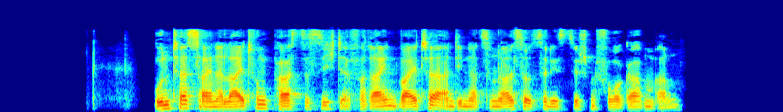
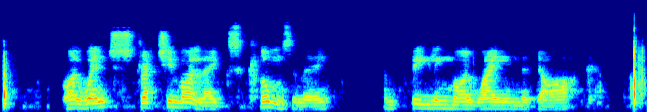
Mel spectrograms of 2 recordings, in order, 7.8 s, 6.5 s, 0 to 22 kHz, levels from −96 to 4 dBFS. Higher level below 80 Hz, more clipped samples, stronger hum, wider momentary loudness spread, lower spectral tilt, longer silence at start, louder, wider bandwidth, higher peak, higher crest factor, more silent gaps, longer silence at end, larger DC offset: first, -58 dBFS vs -78 dBFS; neither; neither; about the same, 10 LU vs 11 LU; about the same, -4 dB/octave vs -3.5 dB/octave; first, 1.55 s vs 0.05 s; first, -19 LUFS vs -30 LUFS; second, 8 kHz vs 9.2 kHz; about the same, -2 dBFS vs 0 dBFS; second, 18 dB vs 30 dB; second, none vs 0.41-0.62 s, 3.44-3.82 s, 6.11-6.23 s; first, 1.05 s vs 0 s; neither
